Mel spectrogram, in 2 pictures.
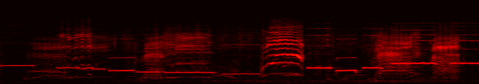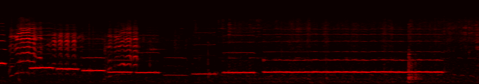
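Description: Goats in a dirt corral bleat over and over, with several animals calling in short, overlapping cries that rise and fall, loud and close with brief pauses between calls.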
